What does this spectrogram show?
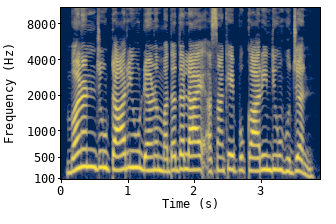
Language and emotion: Sindhi, neutral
